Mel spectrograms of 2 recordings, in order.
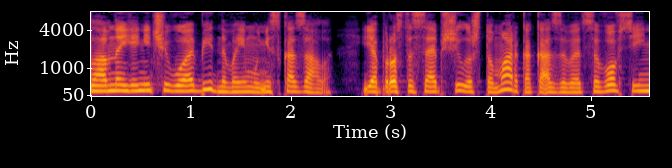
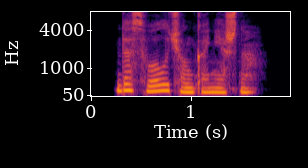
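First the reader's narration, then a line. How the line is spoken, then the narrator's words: Quiet. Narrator (Russian): тихо проговорила Жанна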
